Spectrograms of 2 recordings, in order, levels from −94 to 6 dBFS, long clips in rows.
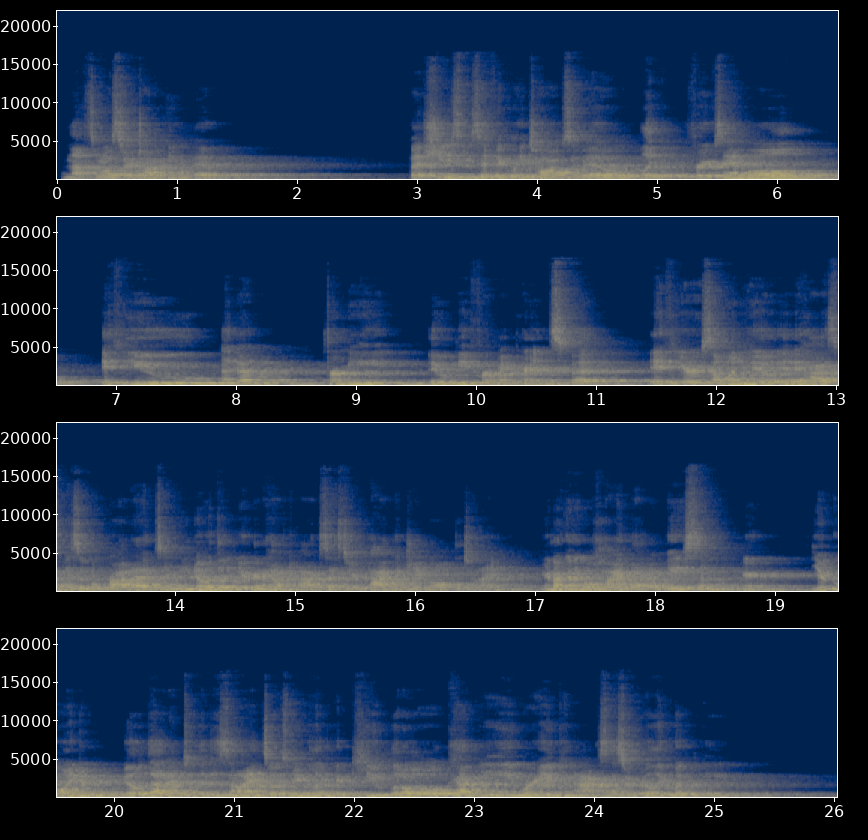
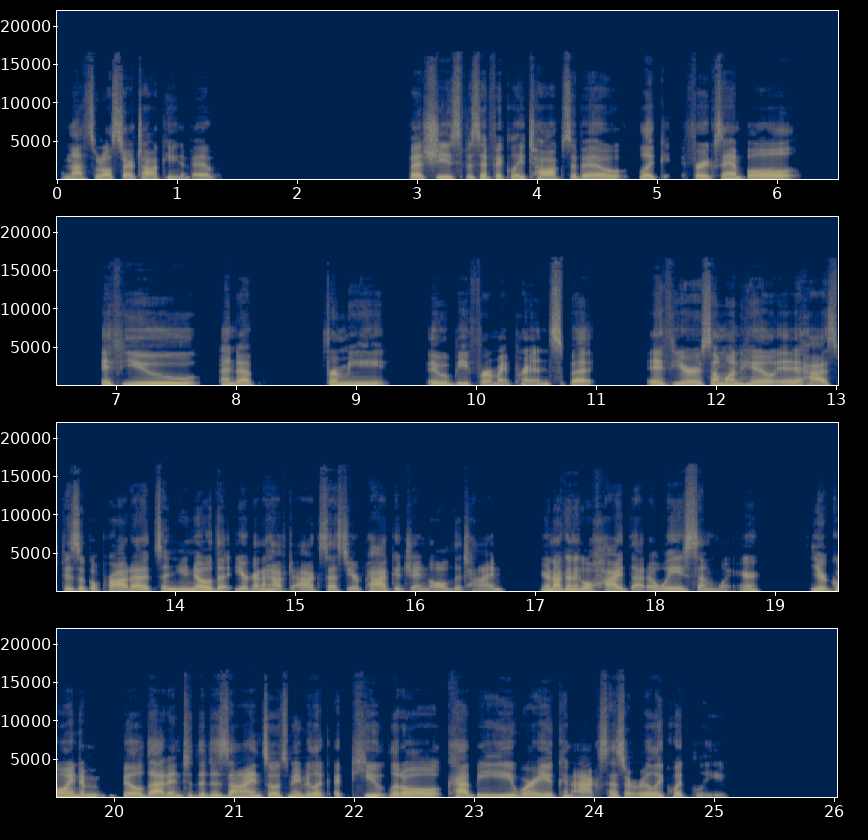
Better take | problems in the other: second | room echo; noticeable; dies away in 2.3 s // off-mic speech; far

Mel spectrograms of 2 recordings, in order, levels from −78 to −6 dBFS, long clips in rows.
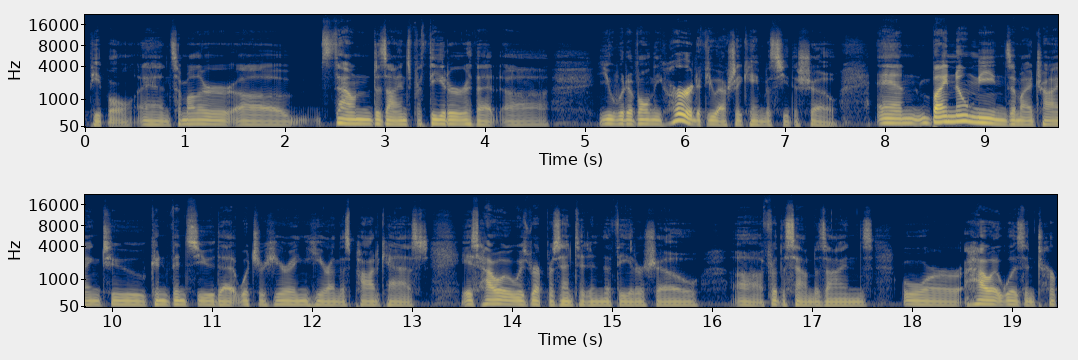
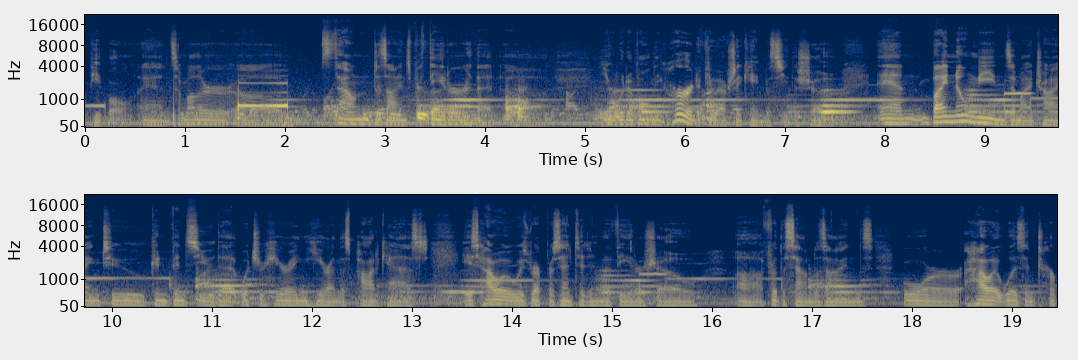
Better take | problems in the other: first | alarms or sirens; very loud; throughout; 1 dB above the speech

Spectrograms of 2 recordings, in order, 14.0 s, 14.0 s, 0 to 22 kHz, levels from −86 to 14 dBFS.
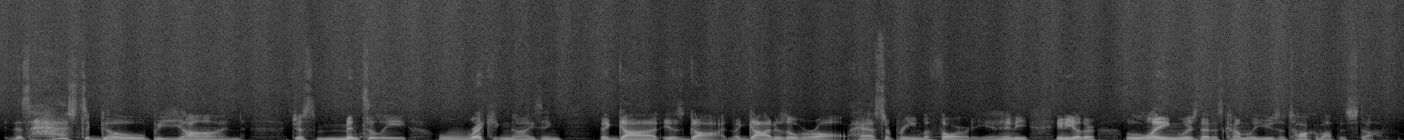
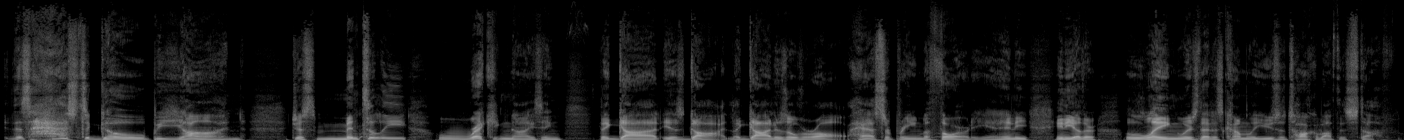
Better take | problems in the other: second | hiss; loud; throughout; 9 dB below the speech

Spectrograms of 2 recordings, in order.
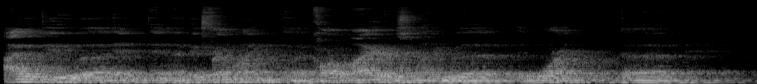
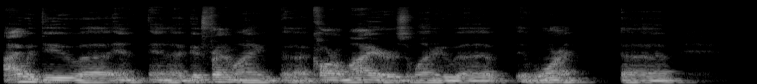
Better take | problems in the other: second | room echo; strong; dies away in 1.9 s; slight in the second // off-mic speech; far; far in the second

